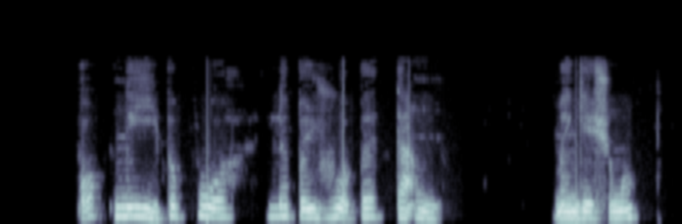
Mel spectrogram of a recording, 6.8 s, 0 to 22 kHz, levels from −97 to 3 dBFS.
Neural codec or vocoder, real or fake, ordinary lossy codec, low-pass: none; real; Opus, 64 kbps; 7.2 kHz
